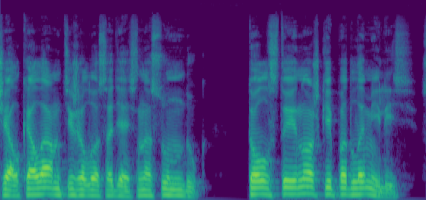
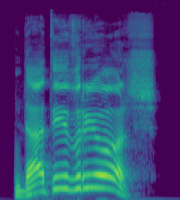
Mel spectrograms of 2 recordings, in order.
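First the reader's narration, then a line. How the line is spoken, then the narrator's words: Booming drone. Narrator (Russian): прогудел Калам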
